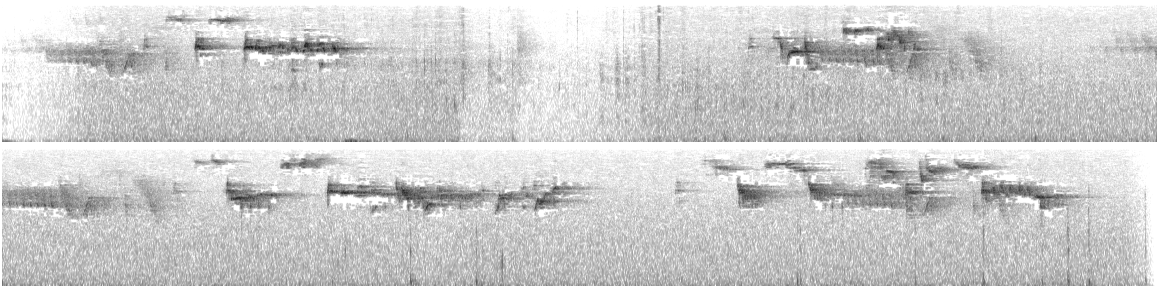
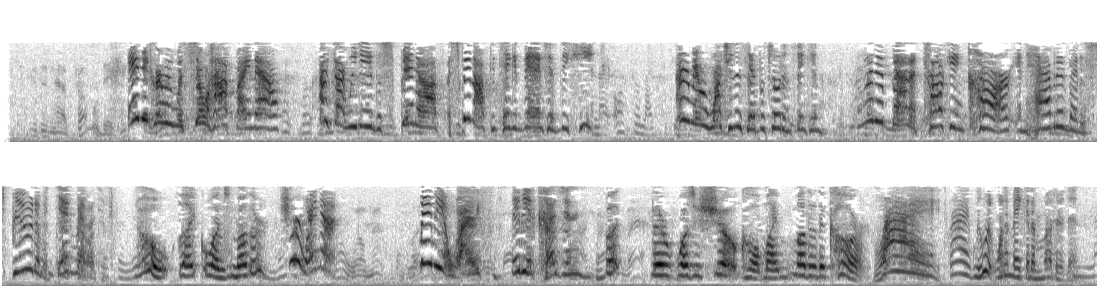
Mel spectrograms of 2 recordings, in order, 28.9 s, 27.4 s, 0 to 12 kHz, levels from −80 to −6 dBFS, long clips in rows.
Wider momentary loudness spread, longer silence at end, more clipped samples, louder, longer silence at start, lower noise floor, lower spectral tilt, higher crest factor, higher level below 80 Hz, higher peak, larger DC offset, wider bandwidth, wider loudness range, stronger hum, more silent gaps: first, 25 LU vs 13 LU; first, 0.15 s vs 0 s; neither; about the same, -21 LUFS vs -20 LUFS; second, 0 s vs 0.4 s; first, -55 dBFS vs -47 dBFS; second, 1.5 dB/octave vs -7 dB/octave; about the same, 24 dB vs 20 dB; about the same, -54 dBFS vs -58 dBFS; about the same, -4 dBFS vs -2 dBFS; second, under 0.1% vs 0.4%; first, 11.5 kHz vs 4.5 kHz; first, 16 LU vs 3 LU; neither; neither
